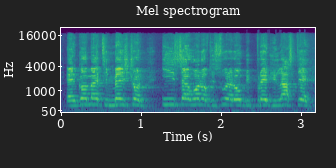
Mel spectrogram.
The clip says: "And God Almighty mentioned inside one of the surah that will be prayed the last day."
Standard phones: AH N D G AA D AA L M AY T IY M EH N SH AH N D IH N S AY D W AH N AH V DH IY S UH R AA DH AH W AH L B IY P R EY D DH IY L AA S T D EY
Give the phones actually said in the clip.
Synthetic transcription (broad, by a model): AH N G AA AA M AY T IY M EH N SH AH N IH N S AY D W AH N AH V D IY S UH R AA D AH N B IY P R EY D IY L AA S T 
